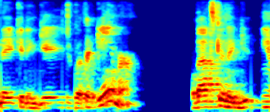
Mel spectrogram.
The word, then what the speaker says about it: GMR: foundation called the warrior gamer foundation and it's spelled warrior gmr foundation just like neutral gmr but it's obviously pronounced gamer and what the idea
